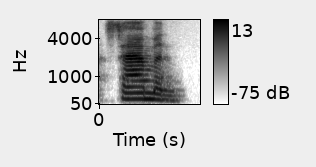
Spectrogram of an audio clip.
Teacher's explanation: Ini ada swa, jadi nggak ada L-nya.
